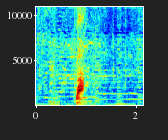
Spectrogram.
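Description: A single short, loud quack-like squawk about a second in, a comic sound effect, over bouncy background music.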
